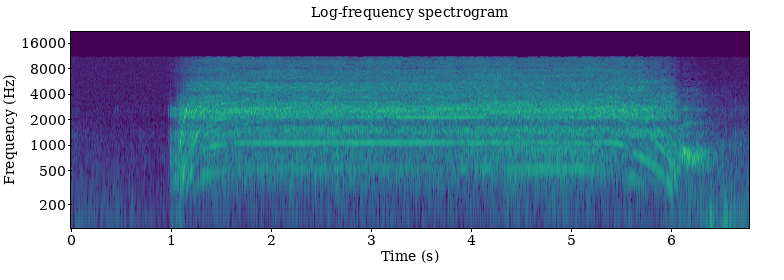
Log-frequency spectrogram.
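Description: A chainsaw runs loudly at a steady high whine, then winds down.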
